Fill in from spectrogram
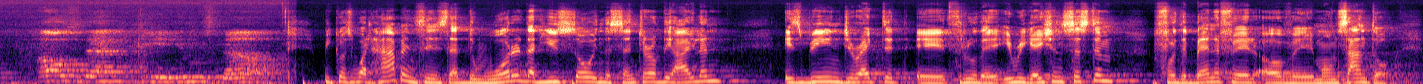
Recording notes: Offered a lecture at Wistariahurst Museum. Recorded at Wistariahurst Museum on April 17th, 2018.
